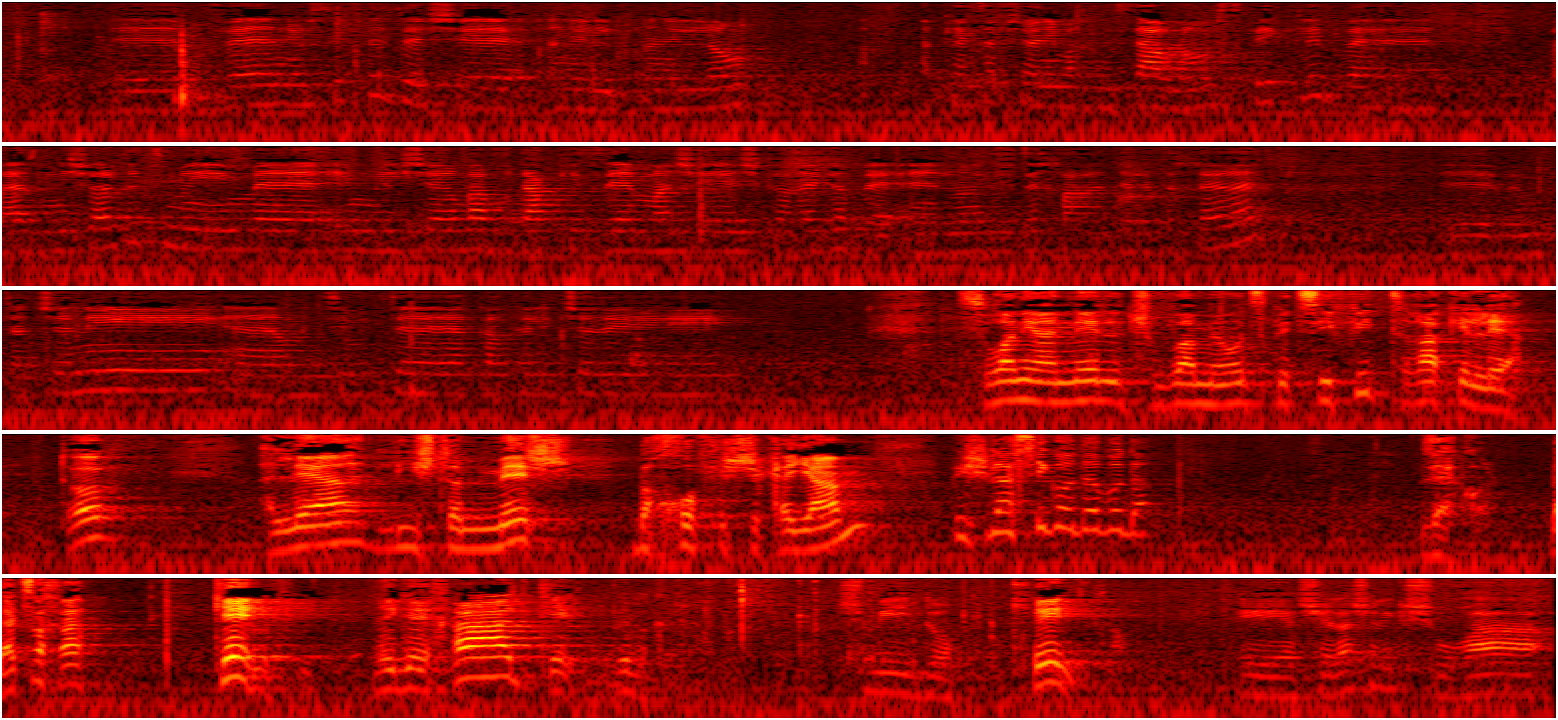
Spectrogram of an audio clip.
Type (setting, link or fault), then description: setting, live audience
